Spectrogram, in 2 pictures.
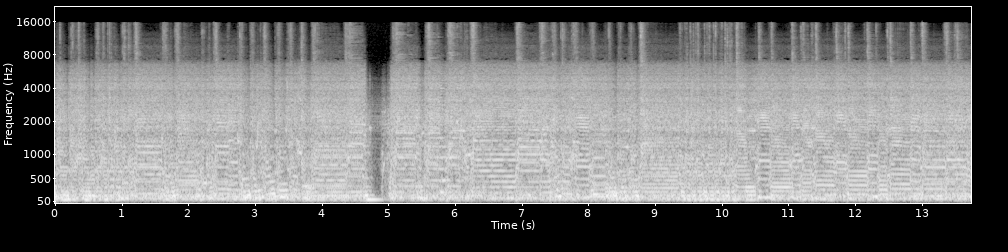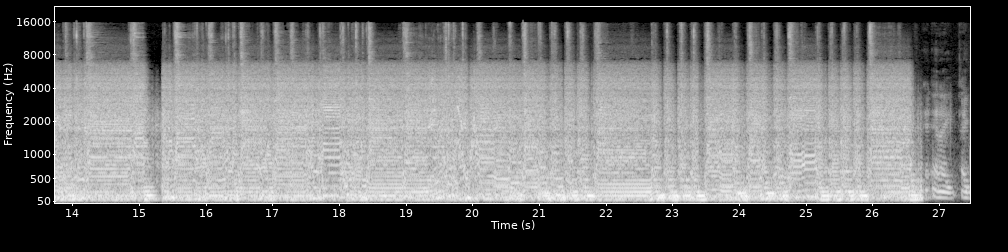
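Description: Electric guitar riffing on a high-gain amp tone: a 2007 Gibson Flying V played through a Bogren AmpKnob RevC amp sim, with Neural DSP Mesa cab simulation, delay and reverb. The playing is continuous and stops briefly twice, about five seconds in and about fifteen seconds in.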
